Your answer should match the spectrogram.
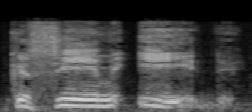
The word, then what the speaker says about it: Qasim Eid: His name is Qasim E-I-D. How would you pronounce that? Qasim Ed, Qasim Eid, Qasim Eid. How would you pronounce it? You'd go with Eid? All right, so we'll call him Qasim Eid in acknowledgement that we don't know how to pronounce it.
